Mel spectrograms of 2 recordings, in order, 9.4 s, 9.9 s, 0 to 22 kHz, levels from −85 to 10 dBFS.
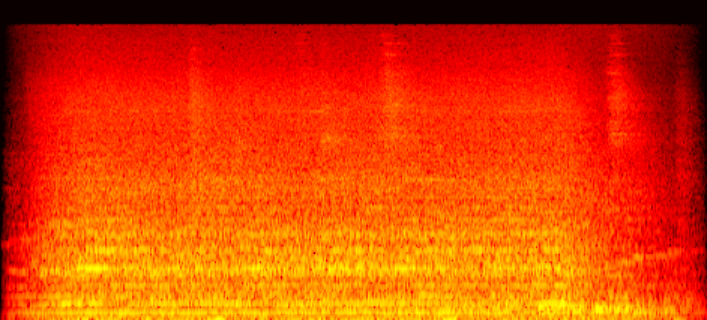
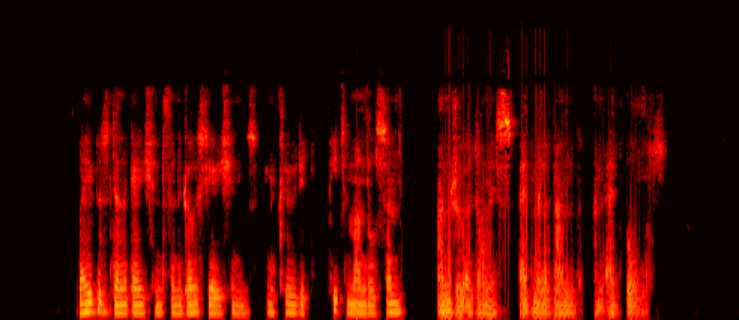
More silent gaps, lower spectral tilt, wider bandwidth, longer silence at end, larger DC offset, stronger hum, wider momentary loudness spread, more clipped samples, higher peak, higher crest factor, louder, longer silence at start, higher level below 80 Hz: neither; about the same, -4.5 dB/octave vs -5 dB/octave; first, 16 kHz vs 12.5 kHz; second, 0 s vs 1 s; first, 3% vs under 0.1%; neither; about the same, 10 LU vs 11 LU; neither; first, -2 dBFS vs -10 dBFS; second, 14 dB vs 20 dB; first, -15 LUFS vs -31 LUFS; second, 0 s vs 1.05 s; first, -30 dBFS vs -52 dBFS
